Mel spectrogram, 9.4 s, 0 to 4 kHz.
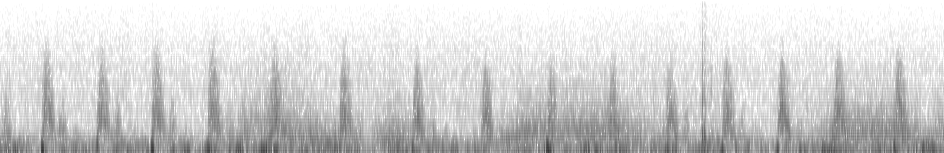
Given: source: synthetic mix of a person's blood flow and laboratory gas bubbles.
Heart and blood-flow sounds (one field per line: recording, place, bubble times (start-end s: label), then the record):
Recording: Doppler ultrasound of blood flow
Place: subclavian vein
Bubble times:
7.00-7.22 s: bubbles
From the record:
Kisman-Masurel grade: 112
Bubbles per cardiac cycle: 1 to 2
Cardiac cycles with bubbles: 1 to 10%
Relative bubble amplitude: moderate (0.250 to 0.450)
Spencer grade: 1 (occasional bubble signal discernible with the cardiac motion signal, with majority of cardiac periods free of bubbles)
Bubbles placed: anywhere in the cardiac cycle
